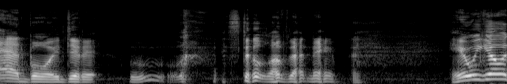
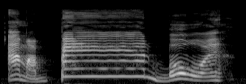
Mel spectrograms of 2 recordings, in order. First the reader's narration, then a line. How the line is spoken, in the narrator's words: the dummy said in a shrill baby voice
